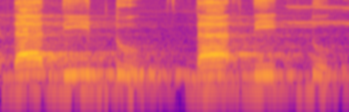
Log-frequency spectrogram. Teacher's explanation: Ini gigi seri tengah 2. Ujung lidah itu menyentuh pangkal gigi seri atas, tidak naik ke geraham, tidak naik ke langit-langit, tidak turun ke bawah gigi. Disitulah tempat tempat ujung lidah ketika kita mengucap huruf dal, sehingga bunyinya dadidu, dadidu.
